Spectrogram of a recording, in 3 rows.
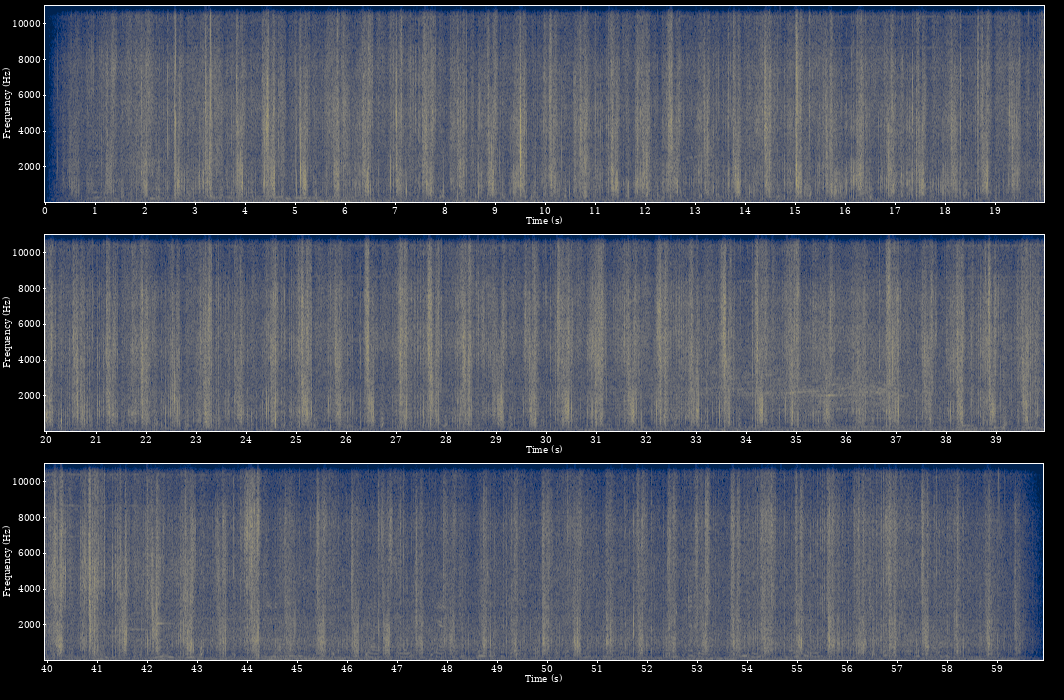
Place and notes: berlin hbf, approaching - berlin hbf, approaching by feet, snow
05.01.2009 19:30, approaching main station by feet, snow, -10°
Hauptbahnhof, 5 January, 19:30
